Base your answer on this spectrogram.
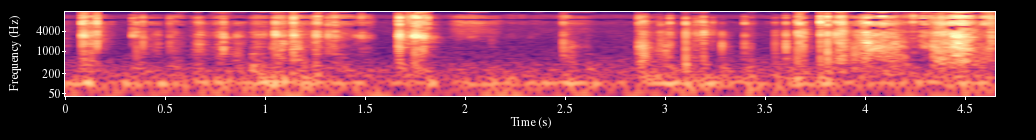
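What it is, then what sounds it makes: Cardstock paper gift tag. A small, flat cardstock gift tag printed "Season's Greetings" with holly, on a string, is held in the hands and scratched and tapped with long pointed nails. Quiet, bright, papery scratching and crinkly taps come in short, irregular bursts over a faint low hum.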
